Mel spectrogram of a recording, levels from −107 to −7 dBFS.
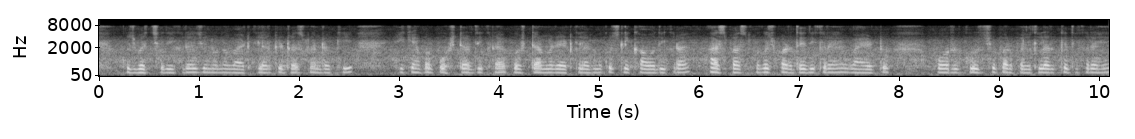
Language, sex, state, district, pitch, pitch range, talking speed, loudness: Hindi, female, Bihar, Saharsa, 220 Hz, 210-225 Hz, 280 wpm, -27 LUFS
